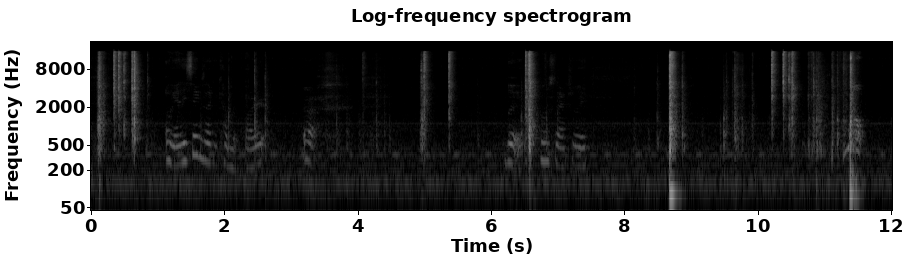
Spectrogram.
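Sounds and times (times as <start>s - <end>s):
plastic toy blaster clicks: 10.2s - 10.6s.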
